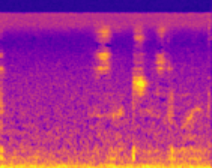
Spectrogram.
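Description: Near silence: room tone with a low steady hum, and a few faint, brief hissy sounds between one and two seconds in.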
